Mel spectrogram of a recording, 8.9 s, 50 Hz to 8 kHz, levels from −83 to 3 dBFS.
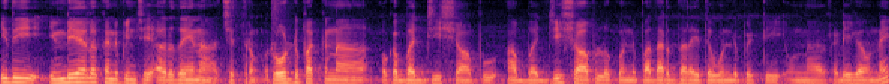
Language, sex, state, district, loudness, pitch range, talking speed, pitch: Telugu, male, Andhra Pradesh, Manyam, -17 LUFS, 100-115 Hz, 155 wpm, 105 Hz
